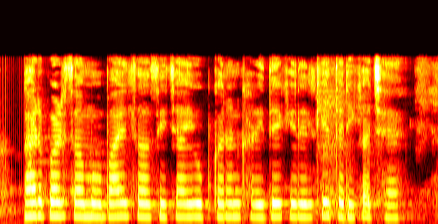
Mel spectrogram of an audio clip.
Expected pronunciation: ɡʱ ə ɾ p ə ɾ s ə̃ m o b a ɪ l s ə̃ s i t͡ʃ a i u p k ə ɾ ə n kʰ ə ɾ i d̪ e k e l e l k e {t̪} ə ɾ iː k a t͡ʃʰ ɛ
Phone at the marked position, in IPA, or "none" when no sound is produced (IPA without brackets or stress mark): t̪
